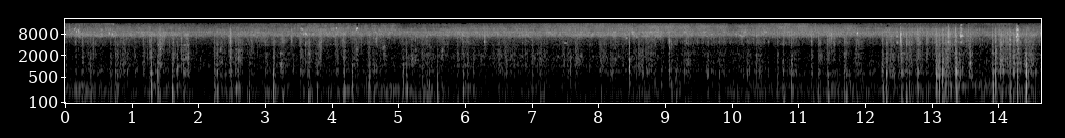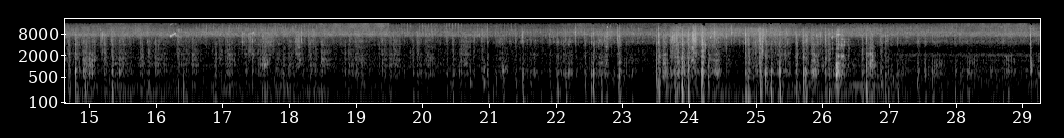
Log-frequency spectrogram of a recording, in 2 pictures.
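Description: A horse's hooves beating on sand arena footing at the canter, a quick run of soft thuds. The hoofbeats grow louder in two stretches, about halfway through and again a few seconds before the end.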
